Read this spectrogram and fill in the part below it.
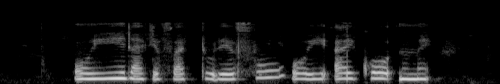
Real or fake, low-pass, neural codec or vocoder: real; 7.2 kHz; none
